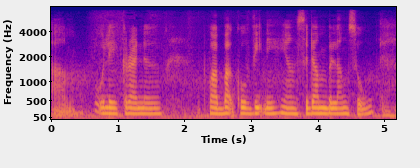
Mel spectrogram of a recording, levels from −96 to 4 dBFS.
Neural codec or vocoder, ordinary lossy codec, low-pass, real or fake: codec, 16 kHz in and 24 kHz out, 1 kbps, XY-Tokenizer; none; 7.2 kHz; fake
